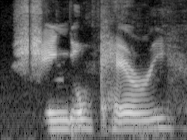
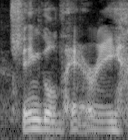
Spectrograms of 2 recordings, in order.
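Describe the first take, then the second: First: Shingle carry with sh sound, stretched slowly; mispronounced Singletary. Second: Singletary said plainly with clear s; Singletary, correcting the name. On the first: Retold or imitated. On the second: Real, not acted.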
